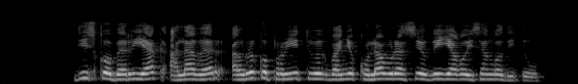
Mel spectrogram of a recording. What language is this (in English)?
Basque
